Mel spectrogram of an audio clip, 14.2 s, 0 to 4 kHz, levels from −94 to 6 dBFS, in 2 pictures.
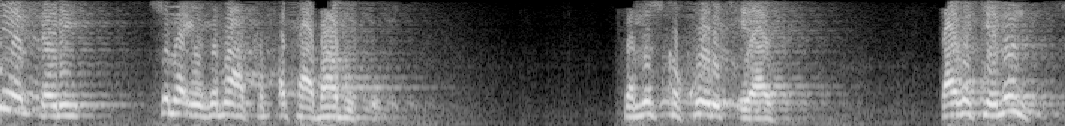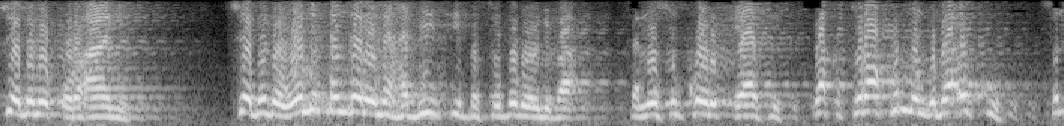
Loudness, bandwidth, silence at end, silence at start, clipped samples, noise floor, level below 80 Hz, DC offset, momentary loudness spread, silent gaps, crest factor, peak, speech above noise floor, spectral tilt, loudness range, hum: -8 LUFS; 4 kHz; 0 s; 0 s; under 0.1%; -58 dBFS; -42 dBFS; under 0.1%; 12 LU; none; 8 dB; 0 dBFS; 51 dB; -10.5 dB/octave; 5 LU; none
